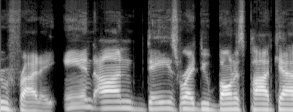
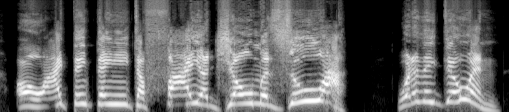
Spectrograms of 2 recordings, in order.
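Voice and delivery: exaggerated Boston accent; 11 semitones higher, 7 dB louder than usual. Imitating a stereotypical boston sports radio caller, stereotypical boston accent. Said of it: "I can do like the Boston accent guy".

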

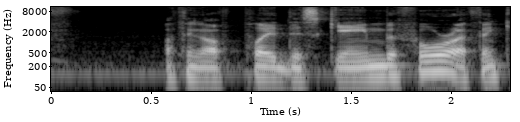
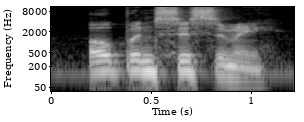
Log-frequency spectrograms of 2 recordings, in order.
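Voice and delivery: high-pitched, hollered in-character shout; 7 semitones higher, 4 dB louder than usual. Commanding a door to open in character: in-character shout. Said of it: "Hal just shouts".

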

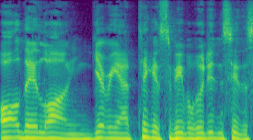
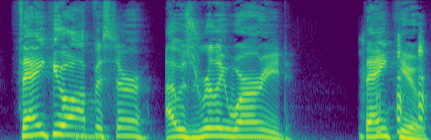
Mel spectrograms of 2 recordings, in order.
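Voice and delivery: put-on, pitched-up, loud yelling; 5 semitones higher than usual. Retelling how a friend in the back seat called to the cop: imitating someone yelling. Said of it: "he yells to the cop".

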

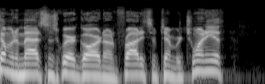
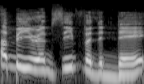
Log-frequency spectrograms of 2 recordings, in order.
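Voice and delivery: mock Jamaican accent, higher pitch. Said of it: "You made me Jamaican".

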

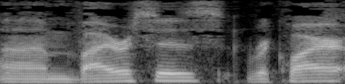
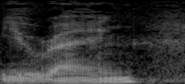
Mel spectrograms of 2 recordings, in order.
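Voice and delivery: deep vocal fry butler voice, lower, quieter; 5 semitones lower, 14 dB quieter than usual. Answering a mention of Lurch from the Addams Family: Lurch voice. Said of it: "you do a pretty good Lurch".

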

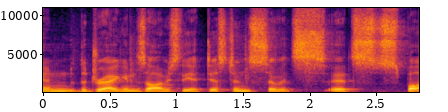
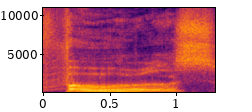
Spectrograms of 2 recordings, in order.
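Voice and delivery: beastly, snarling dragon voice. A dragon appears from the ruined tower roof: snarling. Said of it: "And snarls".

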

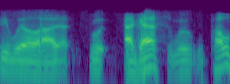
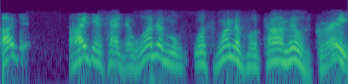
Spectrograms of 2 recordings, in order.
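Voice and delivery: talking through gritted teeth, pitched higher; 8 semitones higher than usual. Retelling a reply at an airport, imitating Lex Luger through teeth. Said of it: "he took talking to his teeth".

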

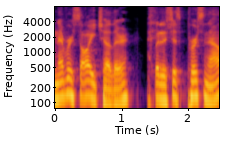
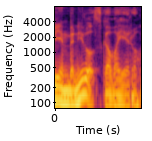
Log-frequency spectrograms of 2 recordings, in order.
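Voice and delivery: deep Spanish-language TV announcer voice; 6 semitones lower than usual. Trading Spanish words back and forth, say the greeting in a Telemundo voice. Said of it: "you can do the Telemundo voice".

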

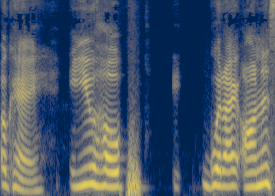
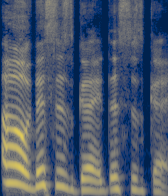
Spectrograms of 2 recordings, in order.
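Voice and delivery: jeering, derisive, mocking, needling tone; 4 semitones lower, 5 dB quieter than usual. Imitating the other speaker who repeated an earlier idea: mocking imitation of the other speaker. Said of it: "you see that and you're like".

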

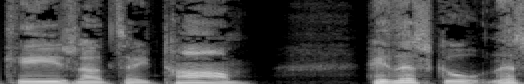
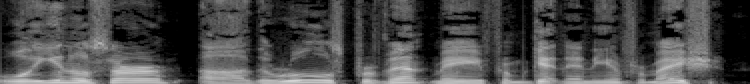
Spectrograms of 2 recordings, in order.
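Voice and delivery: usual speaking voice

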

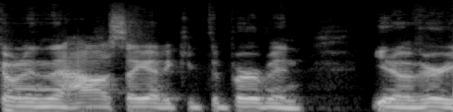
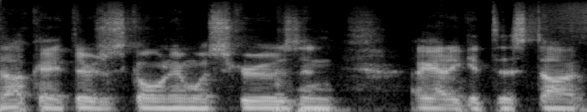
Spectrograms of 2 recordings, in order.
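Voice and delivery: normal talking voice

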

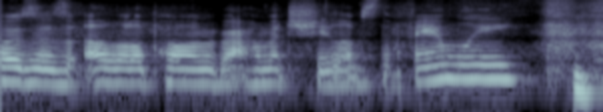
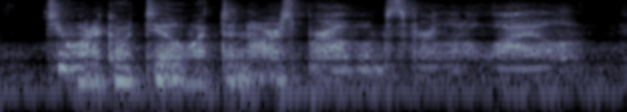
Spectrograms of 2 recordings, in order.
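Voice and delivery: very quiet, breathy, theatrical stage whisper; 12 semitones higher, 13 dB quieter than usual. Turning on the cart seat to ask a companion on the roof, stage whisper. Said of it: "And I say kind of a stage whisper".

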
